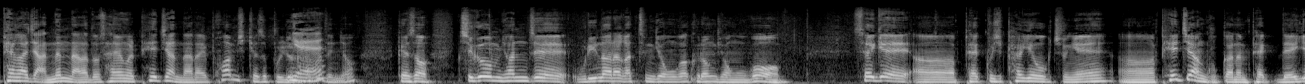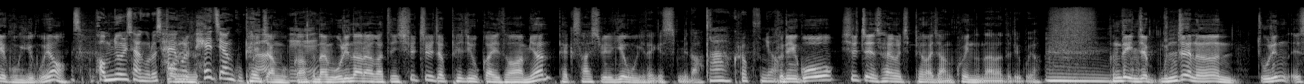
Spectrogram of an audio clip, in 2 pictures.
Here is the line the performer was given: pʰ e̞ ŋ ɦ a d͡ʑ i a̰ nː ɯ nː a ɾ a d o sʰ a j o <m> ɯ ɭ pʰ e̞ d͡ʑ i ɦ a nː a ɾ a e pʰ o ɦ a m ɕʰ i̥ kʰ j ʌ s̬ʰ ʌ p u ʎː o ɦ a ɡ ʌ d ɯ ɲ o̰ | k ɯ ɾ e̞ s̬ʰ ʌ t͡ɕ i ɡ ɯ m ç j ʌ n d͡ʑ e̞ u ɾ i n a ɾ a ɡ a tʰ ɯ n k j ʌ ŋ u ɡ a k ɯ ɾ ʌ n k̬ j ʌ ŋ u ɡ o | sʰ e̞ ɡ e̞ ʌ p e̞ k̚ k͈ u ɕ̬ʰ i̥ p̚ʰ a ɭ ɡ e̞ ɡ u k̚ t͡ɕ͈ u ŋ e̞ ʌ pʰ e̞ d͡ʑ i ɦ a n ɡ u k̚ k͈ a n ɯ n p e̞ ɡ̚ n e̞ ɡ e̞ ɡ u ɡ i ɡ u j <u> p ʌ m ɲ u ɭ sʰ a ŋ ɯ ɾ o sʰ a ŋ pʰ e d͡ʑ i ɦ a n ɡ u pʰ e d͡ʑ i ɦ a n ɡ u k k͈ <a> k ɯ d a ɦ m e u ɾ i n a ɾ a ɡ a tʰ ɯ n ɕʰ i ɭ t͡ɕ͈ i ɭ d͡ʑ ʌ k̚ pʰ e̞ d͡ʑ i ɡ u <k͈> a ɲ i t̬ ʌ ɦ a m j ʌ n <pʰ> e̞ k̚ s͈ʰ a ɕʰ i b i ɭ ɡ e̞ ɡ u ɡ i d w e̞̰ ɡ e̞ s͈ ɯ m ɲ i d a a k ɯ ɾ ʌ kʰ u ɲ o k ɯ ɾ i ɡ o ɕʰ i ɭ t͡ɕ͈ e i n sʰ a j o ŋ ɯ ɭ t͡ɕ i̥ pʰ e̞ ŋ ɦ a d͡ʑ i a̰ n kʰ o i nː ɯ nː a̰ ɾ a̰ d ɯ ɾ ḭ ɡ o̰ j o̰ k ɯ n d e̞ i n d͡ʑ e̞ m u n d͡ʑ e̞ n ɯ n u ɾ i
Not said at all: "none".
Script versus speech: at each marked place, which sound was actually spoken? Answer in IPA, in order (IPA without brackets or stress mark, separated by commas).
ŋ, o, a, k͈, p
